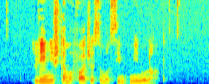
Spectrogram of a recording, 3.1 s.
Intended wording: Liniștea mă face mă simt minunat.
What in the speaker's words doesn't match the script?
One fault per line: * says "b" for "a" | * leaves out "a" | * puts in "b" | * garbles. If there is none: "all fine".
* puts in "să"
